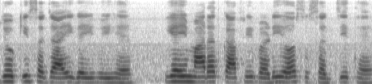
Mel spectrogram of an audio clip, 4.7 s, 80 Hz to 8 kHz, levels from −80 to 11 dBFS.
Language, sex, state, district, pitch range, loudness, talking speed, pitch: Hindi, female, Bihar, Supaul, 155-180 Hz, -16 LUFS, 180 wpm, 165 Hz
